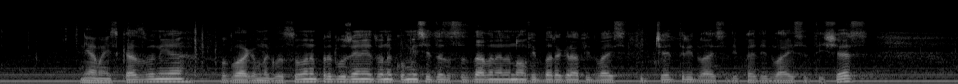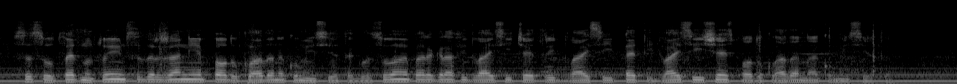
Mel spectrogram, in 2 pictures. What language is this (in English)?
Bulgarian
